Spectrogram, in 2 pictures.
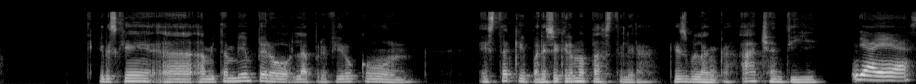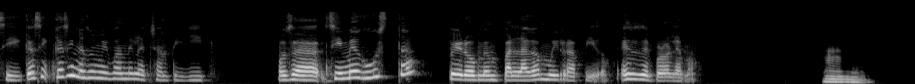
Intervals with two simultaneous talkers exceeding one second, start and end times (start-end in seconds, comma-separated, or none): none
